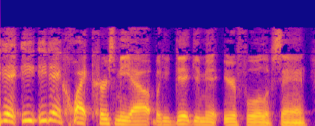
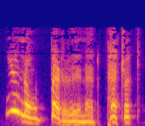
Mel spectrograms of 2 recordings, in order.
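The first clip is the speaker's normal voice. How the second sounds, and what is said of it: Imitates another person's voice. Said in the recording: “That was his voice. ... that's a great Les Miles impersonation”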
